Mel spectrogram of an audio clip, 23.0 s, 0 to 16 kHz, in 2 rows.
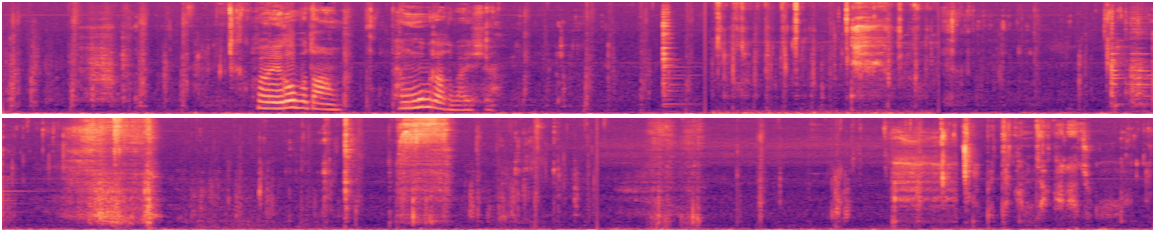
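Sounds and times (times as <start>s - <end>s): wet chewing: 0.0s - 2.6s, 5.0s - 17.5s
slurping soup and noodles: 12.0s - 13.2s.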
